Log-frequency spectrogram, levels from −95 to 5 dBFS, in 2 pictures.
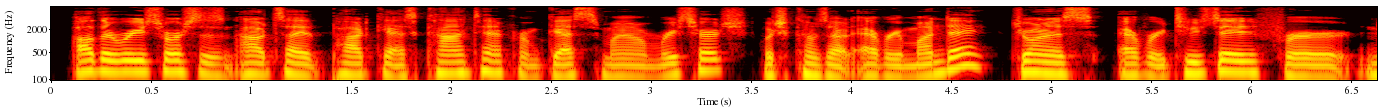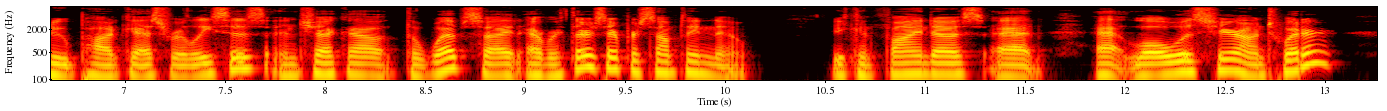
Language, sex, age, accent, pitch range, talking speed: English, male, 20-39, American, 130-160 Hz, 195 wpm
